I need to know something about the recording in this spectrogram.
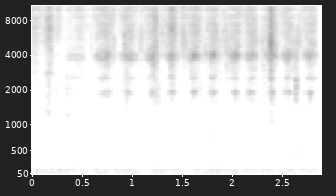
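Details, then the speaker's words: Worn front wheel bearing removed from a higher-mileage BMW E9x 335i, turned by hand; annoying at 70–80 mph in driving. Quiet dry rasping and gritty ticking from rough races, versus an almost silent new bearing; worn wheel bearing roughness. "Doesn't sound like a whole lot here, but at 70, 80 miles an hour, that starts to get annoying."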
